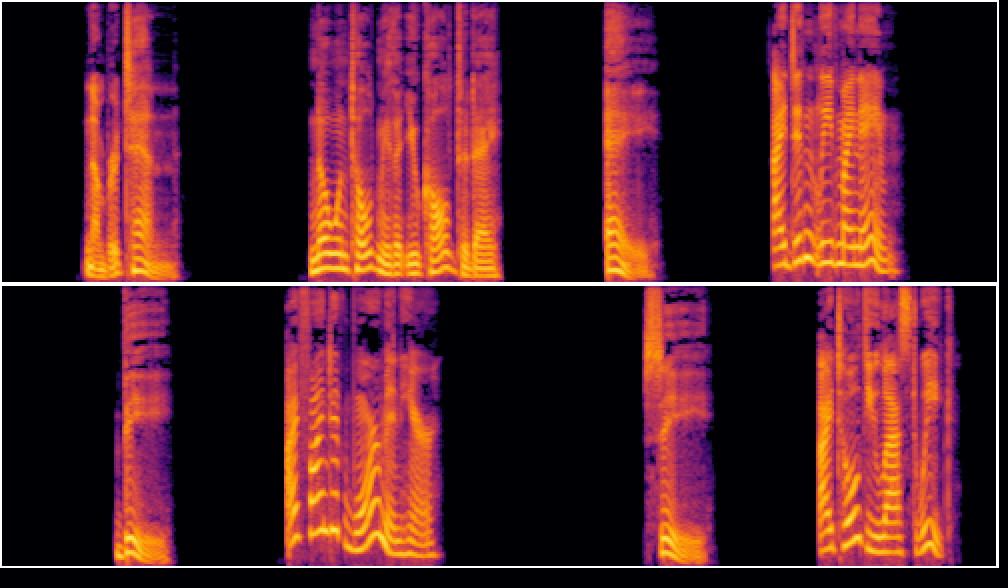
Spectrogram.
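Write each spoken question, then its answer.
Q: No one told me that you called today.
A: A: I didn't leave my name.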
